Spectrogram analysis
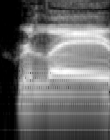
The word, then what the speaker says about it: R'lyeh: uh dreams of no no matter how we say it we're not insane so we're going to be saying it wrong it's like R apostrophe l y h yeah relay right yeah anyway so we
